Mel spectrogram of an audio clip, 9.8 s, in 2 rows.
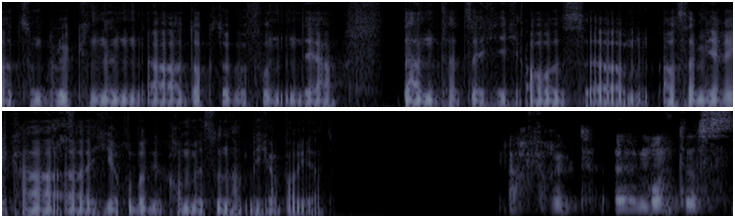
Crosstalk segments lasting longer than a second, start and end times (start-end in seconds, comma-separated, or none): none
